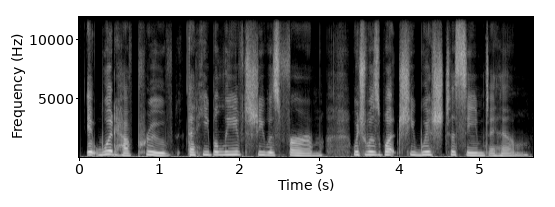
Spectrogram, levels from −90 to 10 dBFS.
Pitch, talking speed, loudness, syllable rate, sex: 220 Hz, 190 wpm, -18 LUFS, 4.4 syllables/s, female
